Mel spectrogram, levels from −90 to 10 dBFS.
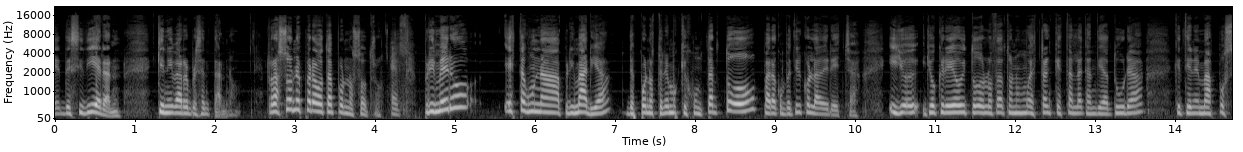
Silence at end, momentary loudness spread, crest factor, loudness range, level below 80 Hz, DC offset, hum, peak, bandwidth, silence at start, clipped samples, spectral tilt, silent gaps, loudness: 0 s; 14 LU; 18 dB; 2 LU; -62 dBFS; under 0.1%; none; -8 dBFS; 16 kHz; 0 s; under 0.1%; -5 dB/octave; none; -24 LUFS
